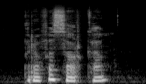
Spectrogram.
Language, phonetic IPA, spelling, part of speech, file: Polish, [ˌprɔfɛˈsɔrka], profesorka, noun, LL-Q809 (pol)-profesorka.wav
